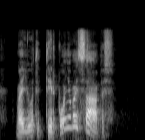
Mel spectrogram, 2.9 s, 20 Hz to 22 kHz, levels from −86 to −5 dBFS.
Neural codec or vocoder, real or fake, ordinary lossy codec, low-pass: vocoder, 22.05 kHz, 80 mel bands, WaveNeXt; fake; AAC, 64 kbps; 9.9 kHz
